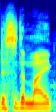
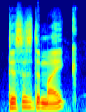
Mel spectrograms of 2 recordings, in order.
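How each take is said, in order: First: Some background noise is audible behind the voice. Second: Background noise is suppressed, leaving mostly the voice. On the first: "without the isolating feature. You can hear a bit of the external sounds still" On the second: "with the isolating feature. So supposedly it's it should just focus in my voice now"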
